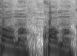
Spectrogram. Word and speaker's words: Cuomo: so he appeared on news Nation with Chris kuo is this how you say his name Cuomo Chris Cuomo okay during the conversation Ray J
